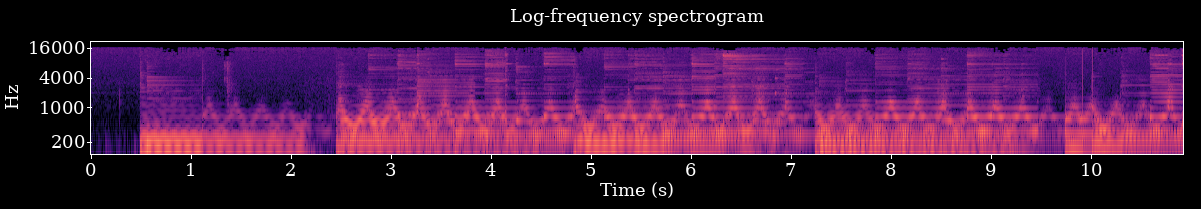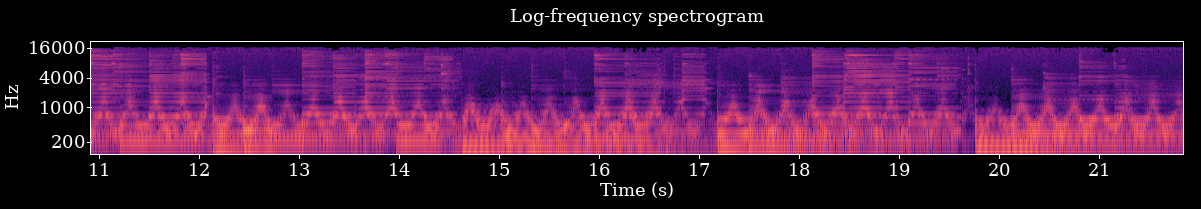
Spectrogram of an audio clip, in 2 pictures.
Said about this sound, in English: Let's take the reverb out in the compressor now and go back to the straight sound. And we're going to use the first loop, which is the auto wah.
